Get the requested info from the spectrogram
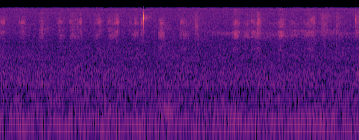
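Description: A pen writing on paper: many short, faint scratchy strokes, over a steady low hum.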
